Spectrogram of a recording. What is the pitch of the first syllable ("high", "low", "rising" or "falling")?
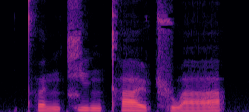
low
